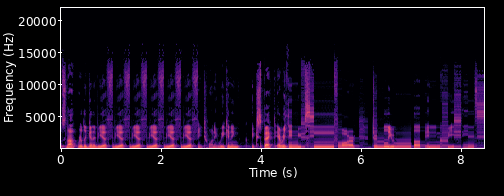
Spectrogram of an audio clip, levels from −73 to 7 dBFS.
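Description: A speech clip with two faults. From 1.02 to 2.73 s, right after "going to be a", a system hang loop replays one 341 ms slice five times at about 2.9 Hz, a machine-gun stutter. The repeating span fits a 16384-sample ring buffer, and roughly one and a half seconds of speech is lost. From 4.57 to 8.45 s, robotic sound from repeated short buffers imposes a rigid 50 Hz buzz while the voice still loosely tracks the words. This is likely caused by 20 ms buffers being replayed in place of most of the incoming audio.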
